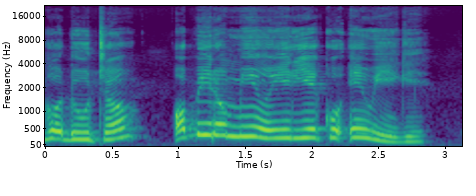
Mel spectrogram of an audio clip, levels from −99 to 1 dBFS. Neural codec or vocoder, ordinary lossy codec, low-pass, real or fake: none; none; none; real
